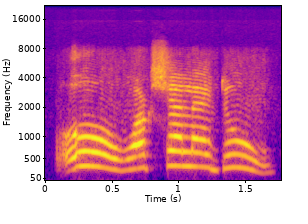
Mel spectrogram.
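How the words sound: It is shouted with a happy, joyful tone.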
